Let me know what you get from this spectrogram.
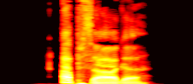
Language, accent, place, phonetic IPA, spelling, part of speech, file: German, Germany, Berlin, [ˈapˌzaːɡə], absage, verb, De-absage.ogg
- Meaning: inflection of absagen: 1. first-person singular dependent present 2. first/third-person singular dependent subjunctive I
